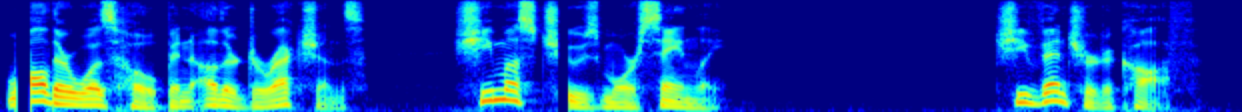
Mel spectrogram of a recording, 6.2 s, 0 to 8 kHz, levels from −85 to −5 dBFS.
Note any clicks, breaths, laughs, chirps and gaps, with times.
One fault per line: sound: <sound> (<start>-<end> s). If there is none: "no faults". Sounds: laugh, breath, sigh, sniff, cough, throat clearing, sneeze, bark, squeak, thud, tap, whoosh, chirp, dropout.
sound: dropout (0.1-0.2 s)
sound: dropout (2.8-2.8 s)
